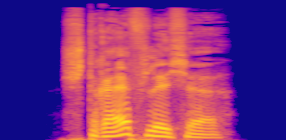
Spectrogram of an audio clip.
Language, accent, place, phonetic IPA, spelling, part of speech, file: German, Germany, Berlin, [ˈʃtʁɛːflɪçə], sträfliche, adjective, De-sträfliche.ogg
- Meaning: inflection of sträflich: 1. strong/mixed nominative/accusative feminine singular 2. strong nominative/accusative plural 3. weak nominative all-gender singular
